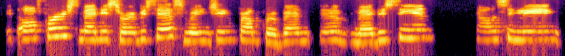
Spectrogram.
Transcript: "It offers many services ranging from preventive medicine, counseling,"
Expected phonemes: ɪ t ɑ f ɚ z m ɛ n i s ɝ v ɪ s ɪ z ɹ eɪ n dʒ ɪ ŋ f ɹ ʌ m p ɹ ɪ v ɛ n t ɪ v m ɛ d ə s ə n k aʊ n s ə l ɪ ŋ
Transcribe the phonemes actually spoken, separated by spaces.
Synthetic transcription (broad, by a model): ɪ t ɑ f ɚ s m ɛ n i s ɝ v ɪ s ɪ s ɹ eɪ n dʒ ɪ ŋ f ɹ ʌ m p ɹ ɪ v ɛ n t ɪ v m ɛ d ə s ə n k aʊ n s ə l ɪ ŋ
